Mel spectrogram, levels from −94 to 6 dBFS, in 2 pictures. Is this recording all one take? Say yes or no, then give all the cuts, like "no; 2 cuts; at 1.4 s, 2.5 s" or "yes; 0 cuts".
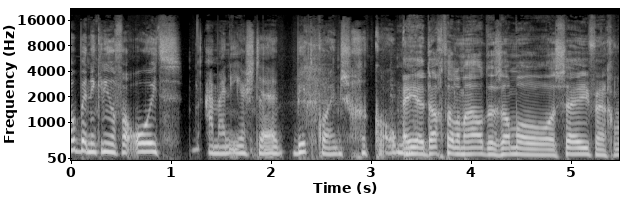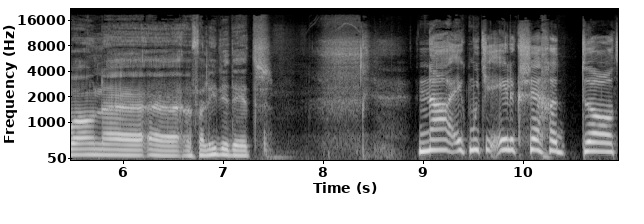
no; 1 cut; at 6.6 s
